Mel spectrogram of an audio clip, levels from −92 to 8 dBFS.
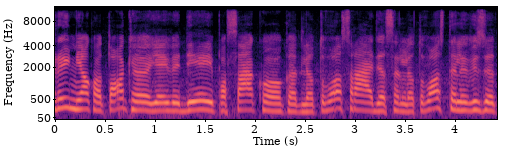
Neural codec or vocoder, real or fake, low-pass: vocoder, 44.1 kHz, 128 mel bands, Pupu-Vocoder; fake; 10.8 kHz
